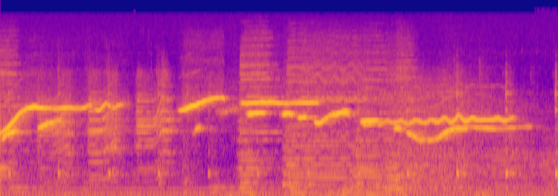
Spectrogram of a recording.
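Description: A person whistles a bright, wavering melody alone, in several phrases separated by short pauses. Notes slide up and down, and some runs are fast and trilled.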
